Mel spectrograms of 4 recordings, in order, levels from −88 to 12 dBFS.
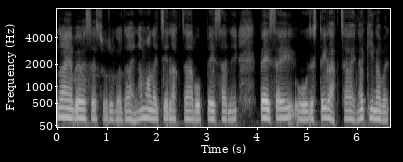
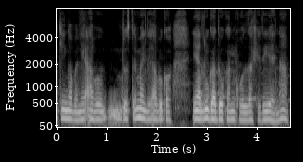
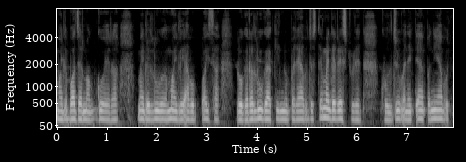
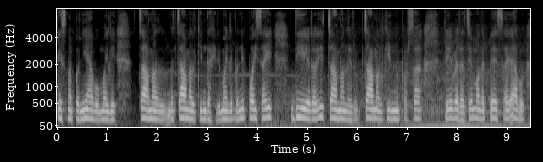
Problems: background sounds at intervals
